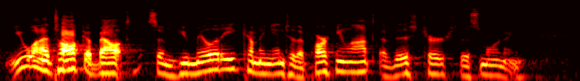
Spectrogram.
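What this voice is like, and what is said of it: Loud voice, strong Southern drawl. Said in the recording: “I'm real loud. And I've got a bad southern drawl”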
